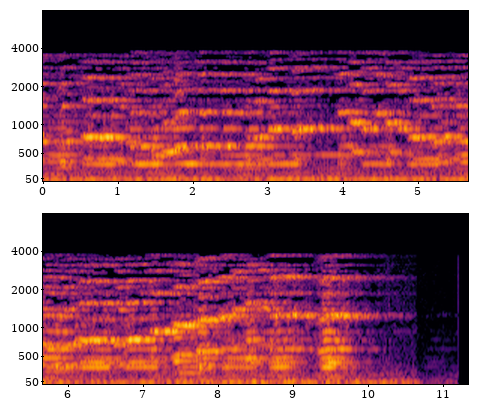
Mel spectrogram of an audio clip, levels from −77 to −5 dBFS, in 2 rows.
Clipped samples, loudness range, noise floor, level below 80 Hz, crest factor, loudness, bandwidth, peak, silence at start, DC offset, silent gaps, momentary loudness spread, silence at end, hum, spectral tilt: under 0.1%; 4 LU; -49 dBFS; -32 dBFS; 16 dB; -21 LUFS; 4 kHz; -6 dBFS; 0 s; under 0.1%; none; 7 LU; 0.25 s; none; -10.5 dB/octave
